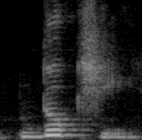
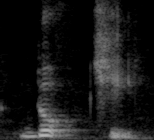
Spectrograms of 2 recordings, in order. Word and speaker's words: দুঃখী: বানাতে যেমন হচ্ছে দুঃখী হ্যাঁ এখন এই বিসর্গটার উচ্চারণটা কেমন হবে এটার উচ্চারণটা হবে হচ্ছে কি এটা যদি কোন একটা জায়গায় মাঝখানে থাকে একটু ধাক্কা দেওয়ার মতন যেমন দুঃখী দুঃখী হ্যাঁ দুঃখী দুঃখী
